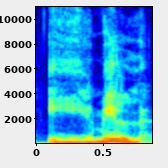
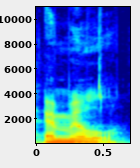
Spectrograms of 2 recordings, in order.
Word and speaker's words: Emil: Mitt, mitt ex är från Storbritannien och det tog väl honom tre månader ens uttala Emil korrekt liksom, så som man gör här. Emil. Emil.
